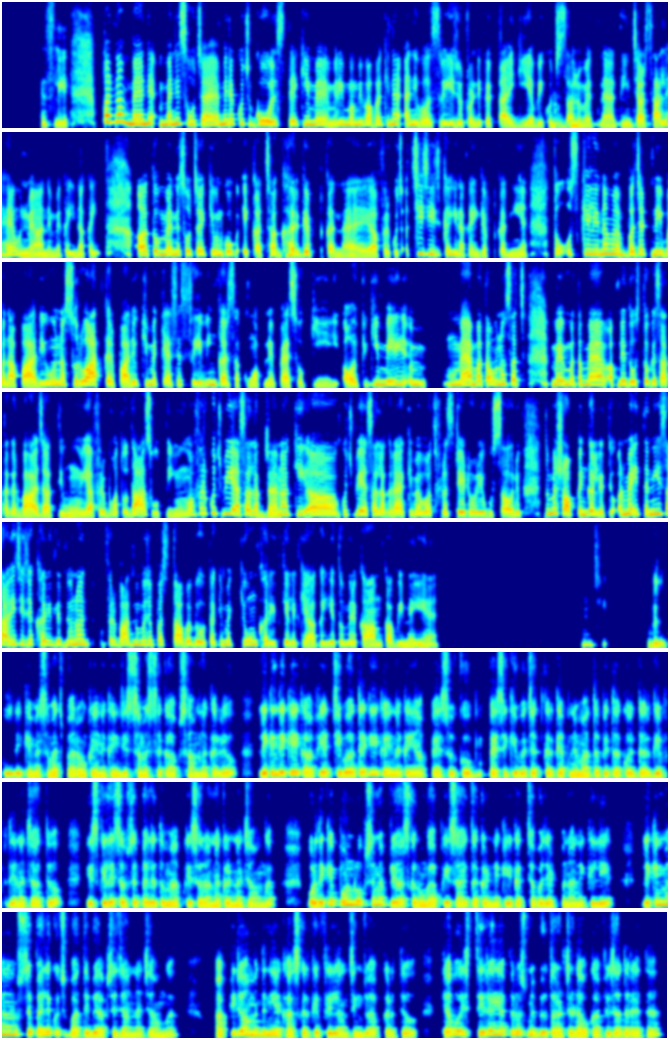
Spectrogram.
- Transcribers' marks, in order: in English: "गोल्स"; in English: "एनिवर्सरी"; in English: "गिफ्ट"; in English: "गिफ्ट"; in English: "सेविंग"; in English: "फ्रस्ट्रेट"; in English: "शॉपिंग"; in English: "गिफ्ट"
- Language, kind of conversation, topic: Hindi, advice, क्यों मुझे बजट बनाना मुश्किल लग रहा है और मैं शुरुआत कहाँ से करूँ?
